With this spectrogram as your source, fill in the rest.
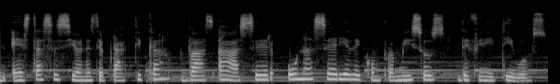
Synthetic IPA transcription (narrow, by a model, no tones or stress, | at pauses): nest̪asesjo̞nezðepɾak̚t̪ikaβasaːse̞ɾunaseɾjeðeko̞mpɾo̞miso̞zd̪e̞finit̪iβo̞s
